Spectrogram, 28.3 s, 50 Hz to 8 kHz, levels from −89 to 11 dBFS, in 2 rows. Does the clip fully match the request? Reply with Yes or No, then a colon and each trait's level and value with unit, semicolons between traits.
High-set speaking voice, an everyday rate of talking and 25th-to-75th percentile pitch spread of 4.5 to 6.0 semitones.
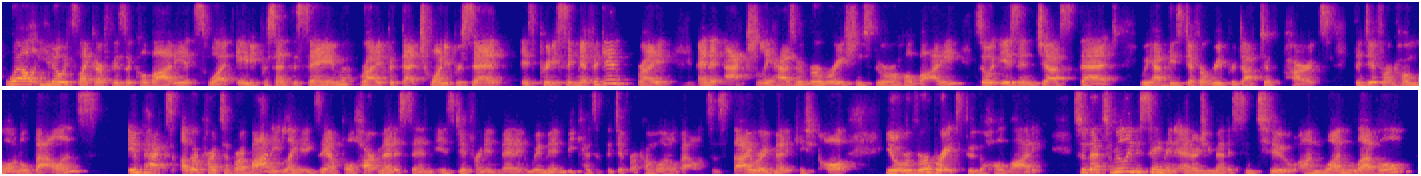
Yes: high, 195 Hz; average, 190 wpm; wide, 5.6 semitones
